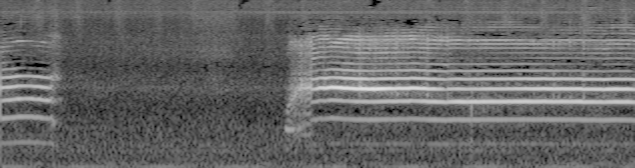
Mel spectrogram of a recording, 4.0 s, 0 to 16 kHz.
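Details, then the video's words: Stray ginger cat, female, arriving at a house on a July 2021 evening and making her demands: a short meow tail, a quiet gap, then a loud, drawn-out meow that rises sharply and sustains evenly to the end. "Ginger kitty demands help"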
